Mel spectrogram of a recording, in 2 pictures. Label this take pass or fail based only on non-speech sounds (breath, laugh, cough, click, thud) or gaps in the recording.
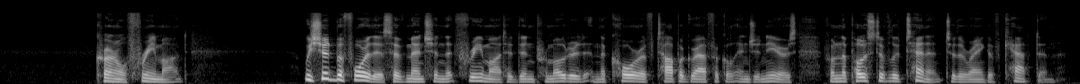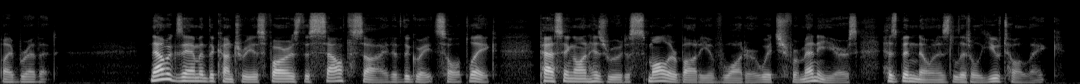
pass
